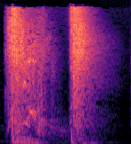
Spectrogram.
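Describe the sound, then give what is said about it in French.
Whip cracks: two loud, sharp lashes about a second apart, each snapping in suddenly and then trailing off in a fading swish, with a third crack just beginning at the very end. “on va t'infliger des coups de fouet par milliers.”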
